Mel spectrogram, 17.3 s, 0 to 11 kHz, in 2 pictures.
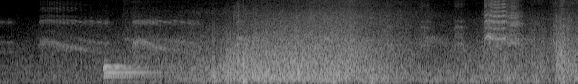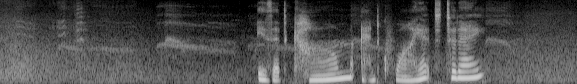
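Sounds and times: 
high-pitched bird calls chirping over the surf: 0:01.6 - 0:03.0
ocean waves breaking onshore: 0:01.6 - 0:11.0, 0:14.8 - 0:17.3
speech: 0:12.6 - 0:16.1.

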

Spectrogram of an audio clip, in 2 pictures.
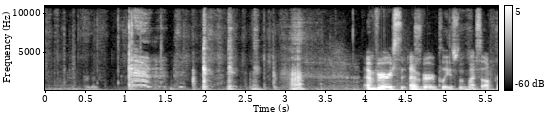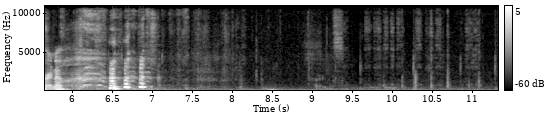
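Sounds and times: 
speech: 0:04.1 - 0:06.7
laughter: 0:05.9 - 0:07.2
pen or pencil writing noises picked up by a sensitive microphone: 0:09.6 - 0:11.3.

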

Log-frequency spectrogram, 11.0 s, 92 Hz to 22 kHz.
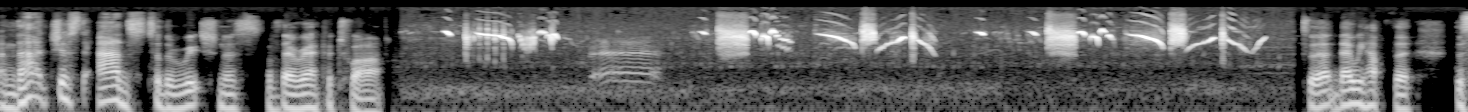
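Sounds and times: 
speech: 0:00.0 - 0:03.5, 0:09.8 - 0:10.9
rich complex birdsong with sweeping whistles and buzzy trills: 0:03.0 - 0:09.7.

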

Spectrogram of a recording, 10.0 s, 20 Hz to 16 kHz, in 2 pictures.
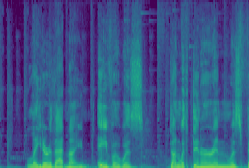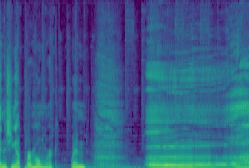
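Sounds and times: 
speech: 0:00.5 - 0:07.3
breath intake: 0:06.8 - 0:07.5
person yawning with a wavering moan: 0:06.9 - 0:09.9.

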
